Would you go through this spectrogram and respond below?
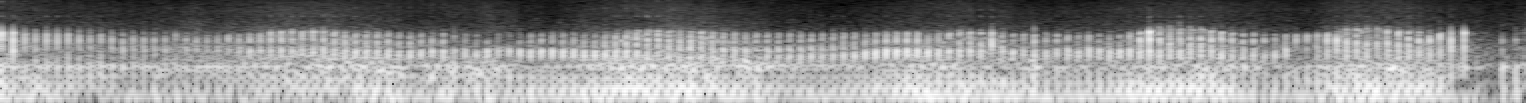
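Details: Continuous close cat purr, a fast even throbbing rumble that swells and eases gently with each breath, uninterrupted for nearly six seconds before fading at the end.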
